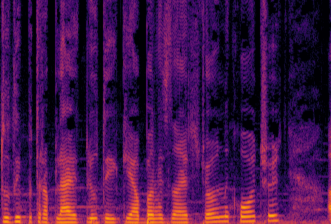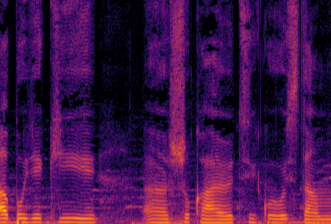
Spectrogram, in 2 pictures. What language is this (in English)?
Ukrainian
